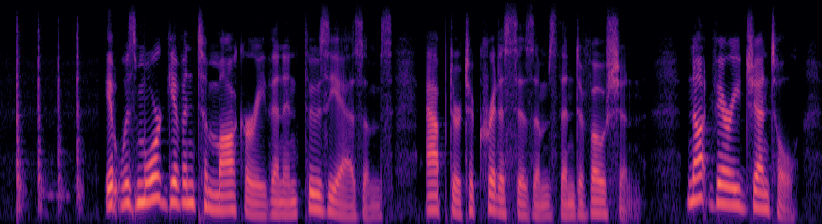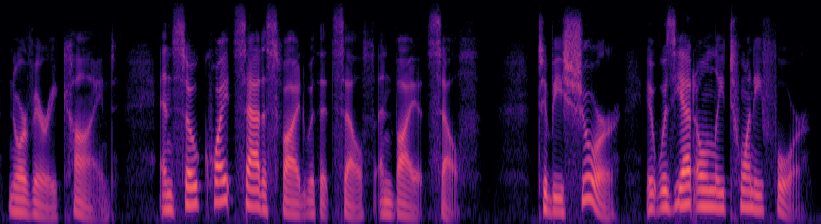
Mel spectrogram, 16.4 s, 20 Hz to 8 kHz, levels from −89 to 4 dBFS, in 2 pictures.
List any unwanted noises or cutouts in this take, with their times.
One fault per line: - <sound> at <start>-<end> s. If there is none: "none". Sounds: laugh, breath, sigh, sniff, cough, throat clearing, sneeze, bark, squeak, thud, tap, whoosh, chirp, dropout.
- tap at 0.2-0.9 s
